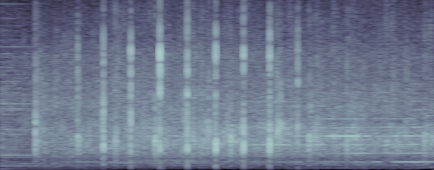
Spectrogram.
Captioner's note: audience clapping; classical music playing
